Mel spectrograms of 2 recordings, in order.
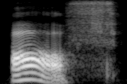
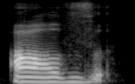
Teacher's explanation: the word of is pronounced with a V sound at the end not with an F it's not off it's a different word it's of in the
